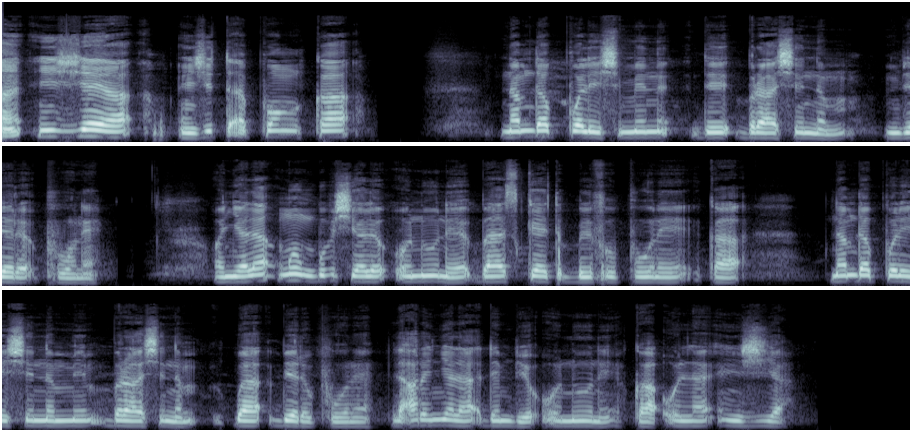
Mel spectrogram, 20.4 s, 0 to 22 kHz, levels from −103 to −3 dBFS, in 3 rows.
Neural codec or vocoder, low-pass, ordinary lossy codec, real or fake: none; 14.4 kHz; AAC, 96 kbps; real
